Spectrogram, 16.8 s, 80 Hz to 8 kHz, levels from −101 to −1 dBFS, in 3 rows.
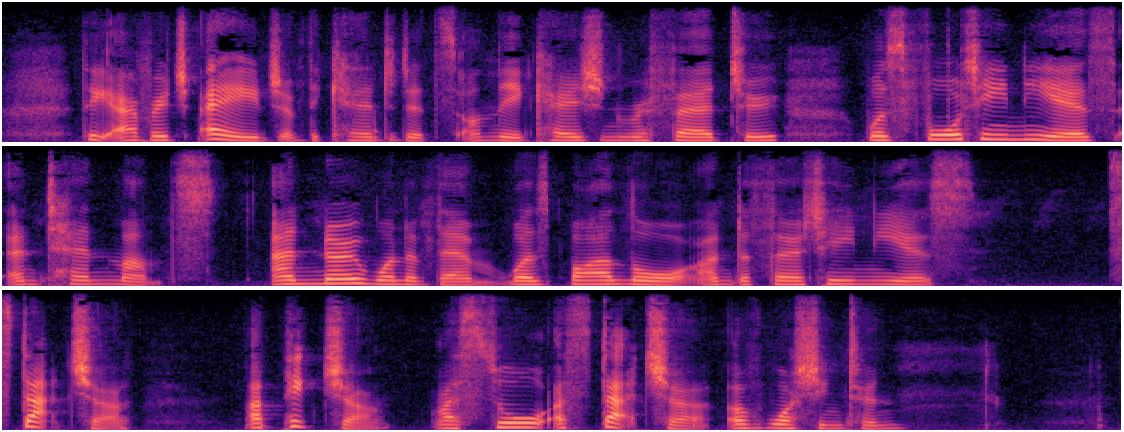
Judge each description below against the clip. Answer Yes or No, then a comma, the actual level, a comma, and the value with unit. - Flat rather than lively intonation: Yes, narrow, 2.2 semitones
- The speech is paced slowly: Yes, slow, 130 wpm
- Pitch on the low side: No, high, 205 Hz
